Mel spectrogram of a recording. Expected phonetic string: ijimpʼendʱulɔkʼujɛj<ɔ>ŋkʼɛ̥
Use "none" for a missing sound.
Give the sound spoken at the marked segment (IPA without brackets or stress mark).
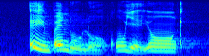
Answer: ɔː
